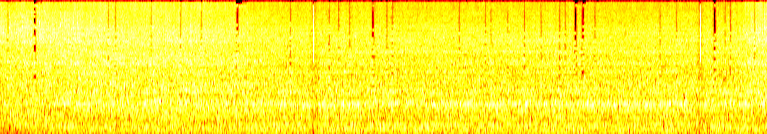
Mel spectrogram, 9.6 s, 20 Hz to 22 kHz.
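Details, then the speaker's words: 1992 Mercedes 300E W124 M103 after head gasket install, idling with AC on and fans running: faint, irregular sharp clicks every second or two from the heater mono valve cycling; normal. "i can hear the mono valve going on and off on and off so weird here's your mono valve"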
